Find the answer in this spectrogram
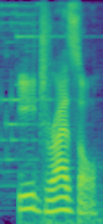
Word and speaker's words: Yggdrasil: Oh, it's pronounced Yggdrasil.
